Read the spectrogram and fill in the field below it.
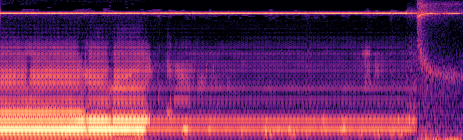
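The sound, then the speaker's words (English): A loud, steady electrical buzzing hum on a microphone audio line, with a dense harmonic drone, dropping in level after a second but droning on, then giving way to hiss and a thin high-pitched whine near the end. “And now I get a like a loud bzzz, like a hum.”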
